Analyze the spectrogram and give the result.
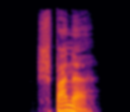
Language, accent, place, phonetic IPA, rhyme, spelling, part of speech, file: German, Germany, Berlin, [ˈʃpanə], -anə, spanne, verb, De-spanne.ogg
- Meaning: inflection of spannen: 1. first-person singular present 2. first/third-person singular subjunctive I 3. singular imperative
